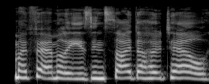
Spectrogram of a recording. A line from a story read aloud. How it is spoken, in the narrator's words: wailed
